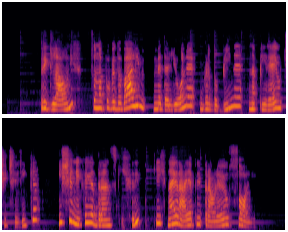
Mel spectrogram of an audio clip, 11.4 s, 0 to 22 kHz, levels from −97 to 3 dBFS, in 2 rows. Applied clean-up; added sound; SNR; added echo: neural separator model SepFormer DNS4.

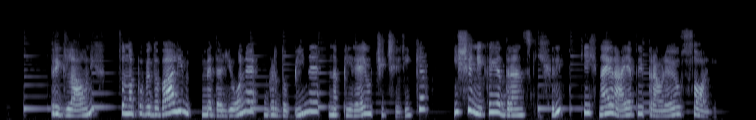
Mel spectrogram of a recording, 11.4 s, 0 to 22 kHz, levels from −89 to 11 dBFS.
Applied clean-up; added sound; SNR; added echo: neural mask model RNNoise.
